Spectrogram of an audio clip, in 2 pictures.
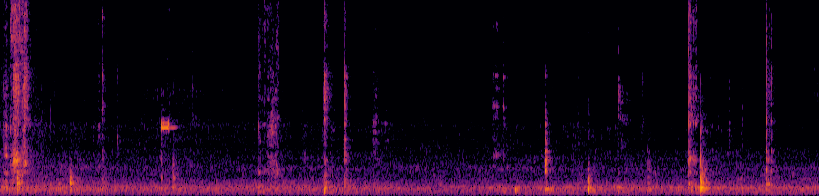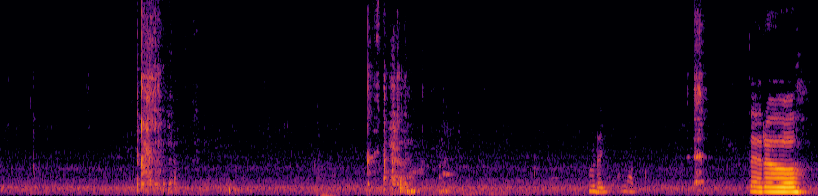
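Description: A metal spoon scrapes cooked drumstick-leaf (shevga) vegetable out of a pan, giving scattered soft clinks and scrapes spread over a quiet stretch, with a louder clatter of utensils near the end.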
